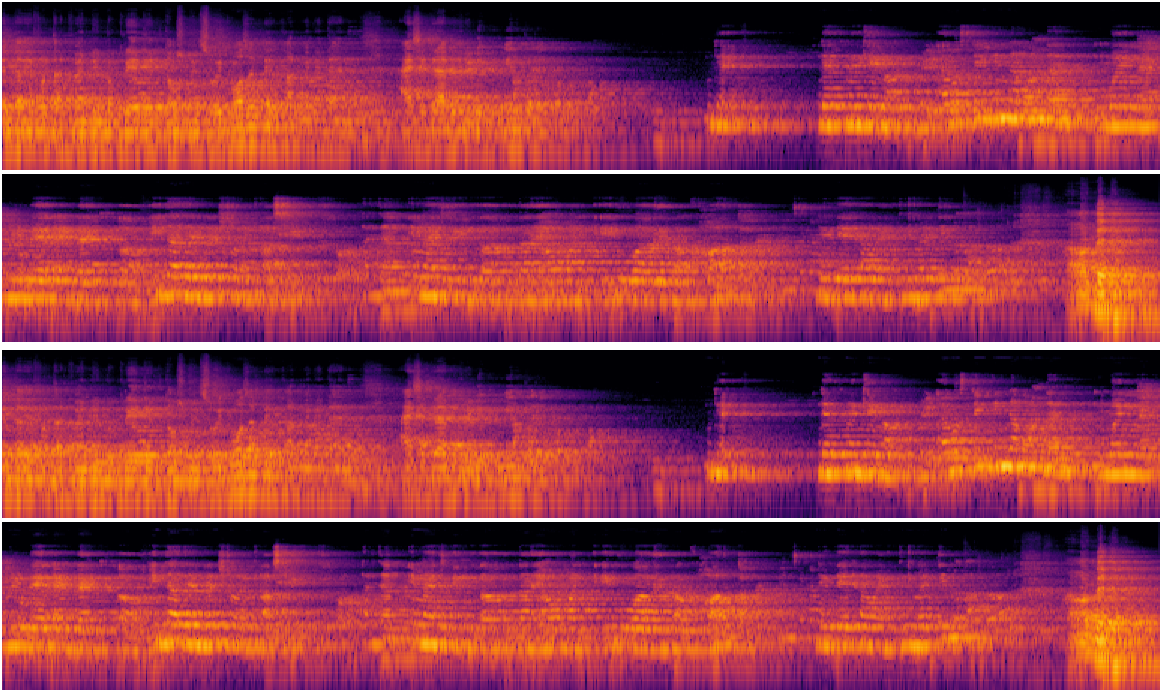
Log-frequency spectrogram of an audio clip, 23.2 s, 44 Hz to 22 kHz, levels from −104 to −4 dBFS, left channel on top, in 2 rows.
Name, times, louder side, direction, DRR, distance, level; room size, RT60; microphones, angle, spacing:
voice 1, 0.0-5.4 21.8-22.7, equal, 35° left, -4 dB, 3.6 m, -30 dB
voice 2, 3.1-3.7 4.3-4.4 4.6-4.8 5.1-6.0 6.5-6.6 7.0-7.3 8.1-10.6 10.9-21.7 22.2-22.4, right 1 dB, 15° right, -4 dB, 6.5 m, -31 dB
28.5 x 18.0 x 5.1 m, 2.3 s
head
